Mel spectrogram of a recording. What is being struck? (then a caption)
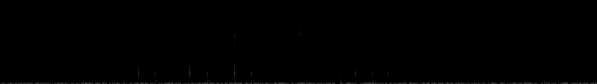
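Plastic flip phone keypad buttons. Fingertips repeatedly press the keypad buttons of a white plastic flip phone held in the hands. The result is a quiet series of short, crisp plastic clicks with bright ticks, heard over a steady low hum.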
